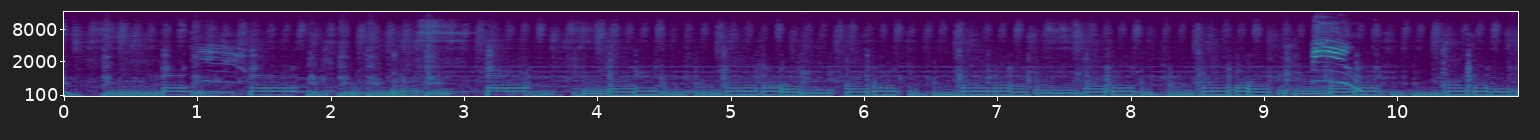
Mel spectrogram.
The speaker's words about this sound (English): Let's get this cat meowing.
